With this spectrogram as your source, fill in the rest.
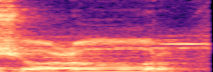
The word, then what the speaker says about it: شعور: ہے وہ ہے پست۔ شعور، شعور، شعور، تو صحیح ہے شعور۔ درخت، درخت اور درخت،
